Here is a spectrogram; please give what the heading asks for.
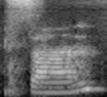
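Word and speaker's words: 三: the next one how you say that number son yes what sir okay keep going what's that one so II our son sir ooh not what I'm hearing new director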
